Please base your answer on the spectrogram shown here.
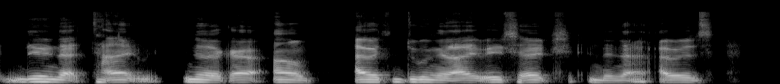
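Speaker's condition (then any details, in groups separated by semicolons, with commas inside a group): Cerebral palsy; from birth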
